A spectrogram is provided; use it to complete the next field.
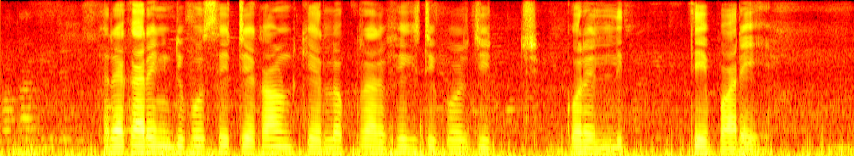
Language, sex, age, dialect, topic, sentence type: Bengali, male, 18-24, Western, banking, statement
